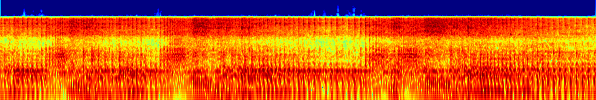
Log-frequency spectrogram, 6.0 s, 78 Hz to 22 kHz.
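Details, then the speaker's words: Yamaha WR250R with Honda CRF230F muffler repacked (new fiberglass, stainless screen, RTV sealed), cold start: single thumping at fast idle with light blips, even exhaust note; owner thinks it sounds a little better. "don't know if you can tell the difference but to me it does sound a little better"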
